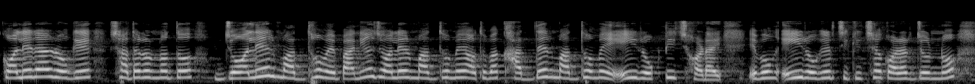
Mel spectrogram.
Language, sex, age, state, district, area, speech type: Bengali, female, 18-30, West Bengal, Paschim Bardhaman, rural, spontaneous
